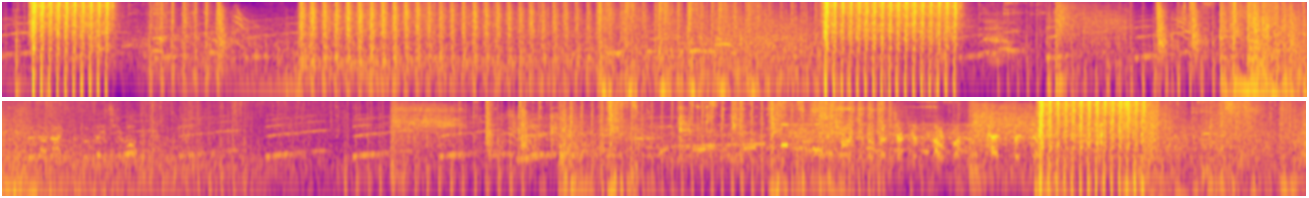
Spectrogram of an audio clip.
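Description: A machine gun fires in long rapid bursts close by.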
